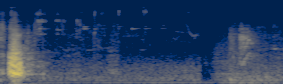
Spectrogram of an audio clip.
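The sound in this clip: A dog barks once, sharp and loud, in a dubbed film scene. A long near-silent pause follows, then a second, softer and shorter bark or yelp.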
